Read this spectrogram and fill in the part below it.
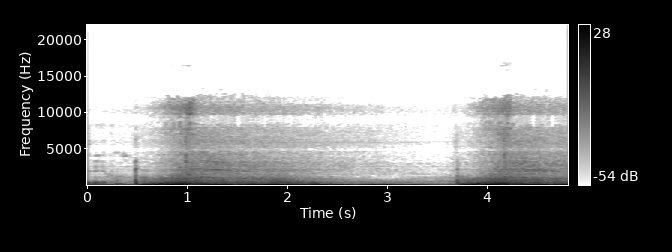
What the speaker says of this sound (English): So what you have to do is give it a snap throttle and see if there is any changes.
